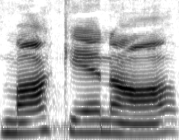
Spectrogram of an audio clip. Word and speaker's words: Machina: And I was told, yes, it is Mach-in-aw for pronunciation.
